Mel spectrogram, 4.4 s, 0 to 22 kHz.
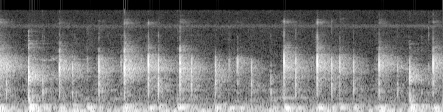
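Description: Fingertips type continuously on a compact 75% mechanical keyboard with a blue case and white and blue ABS keycaps, resting on a grey desk mat. A steady, unhurried run of short keystrokes is heard, each a bright click over a deep, muted thock around 94 Hz that dies away quickly.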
